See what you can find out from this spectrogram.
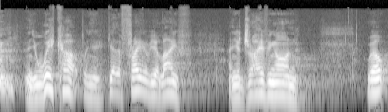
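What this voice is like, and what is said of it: Usual voice. Nothing is said of it.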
